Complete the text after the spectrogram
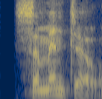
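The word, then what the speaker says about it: Samento: Is it C-I-M? – No, it's S-A-M-E-N-T-O. – Cemento.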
